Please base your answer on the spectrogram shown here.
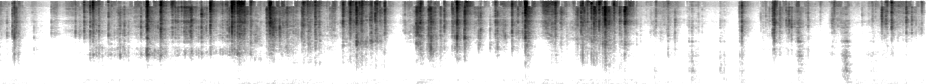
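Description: Plastic being peeled away from a card envelope, a close, steady run of crackling, tearing rips with brief pauses, alone with no talk.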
